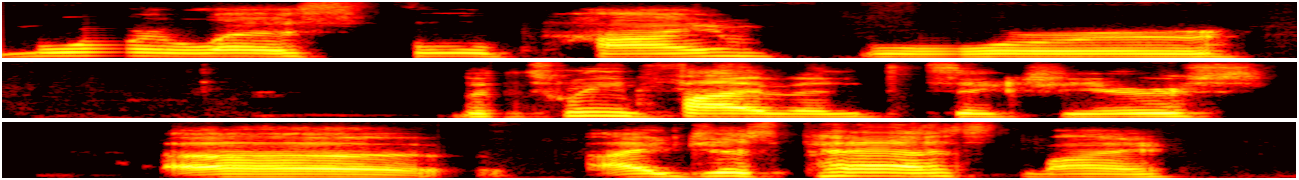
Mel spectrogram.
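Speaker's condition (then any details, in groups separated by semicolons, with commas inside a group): Cerebral palsy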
